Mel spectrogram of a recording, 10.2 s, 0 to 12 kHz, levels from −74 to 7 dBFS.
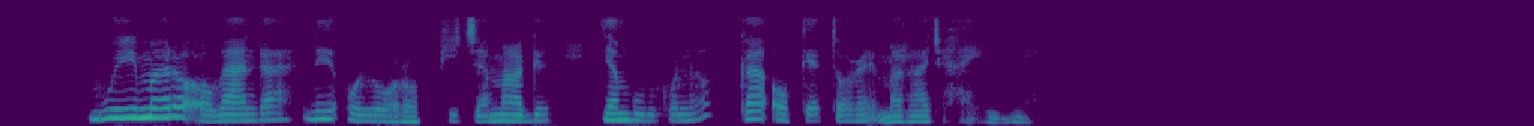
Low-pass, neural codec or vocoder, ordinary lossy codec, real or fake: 7.2 kHz; codec, 16 kHz, 0.5 kbps, X-Codec, WavLM features, trained on Multilingual LibriSpeech; none; fake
